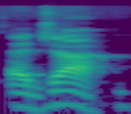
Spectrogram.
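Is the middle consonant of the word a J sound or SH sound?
J sound. The middle consonant sounds like an English J. "It's, it's a it's a j sound in English"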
